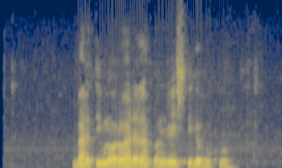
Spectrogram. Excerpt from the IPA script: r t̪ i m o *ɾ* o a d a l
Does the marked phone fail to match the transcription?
no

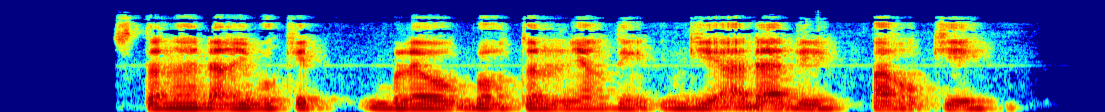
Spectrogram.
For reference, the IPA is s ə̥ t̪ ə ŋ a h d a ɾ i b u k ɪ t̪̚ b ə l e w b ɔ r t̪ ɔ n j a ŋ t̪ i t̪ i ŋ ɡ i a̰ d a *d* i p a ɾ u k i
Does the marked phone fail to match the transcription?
no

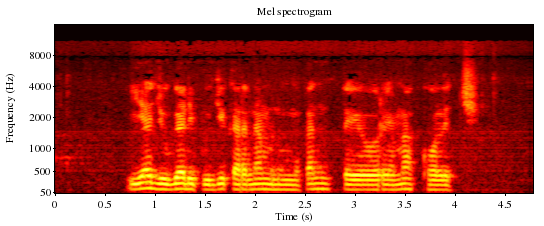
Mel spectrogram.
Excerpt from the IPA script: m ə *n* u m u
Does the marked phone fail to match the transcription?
no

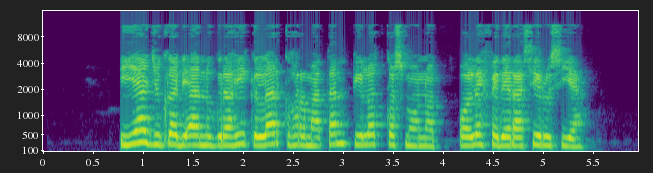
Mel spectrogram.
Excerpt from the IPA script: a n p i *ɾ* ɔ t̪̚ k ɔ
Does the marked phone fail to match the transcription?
yes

